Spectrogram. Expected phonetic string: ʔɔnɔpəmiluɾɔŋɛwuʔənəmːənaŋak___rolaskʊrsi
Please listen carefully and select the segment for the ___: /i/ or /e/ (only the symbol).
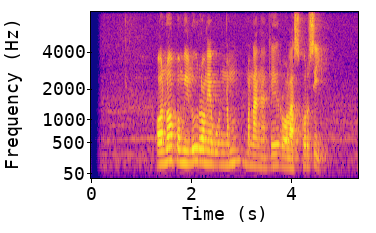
e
